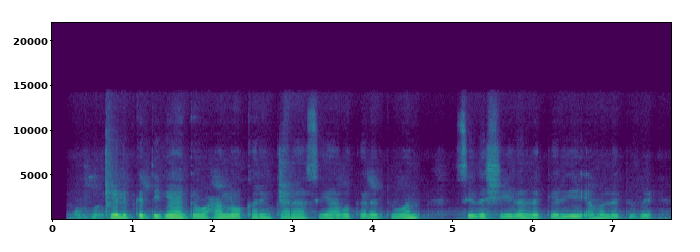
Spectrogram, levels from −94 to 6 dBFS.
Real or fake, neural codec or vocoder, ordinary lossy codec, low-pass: fake; vocoder, 44.1 kHz, 128 mel bands, Pupu-Vocoder; none; 14.4 kHz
